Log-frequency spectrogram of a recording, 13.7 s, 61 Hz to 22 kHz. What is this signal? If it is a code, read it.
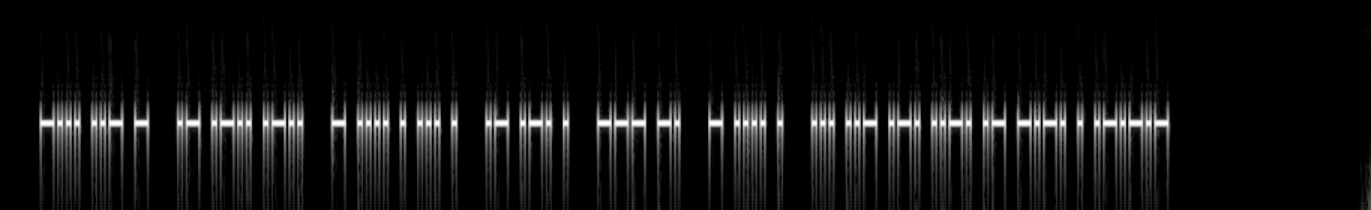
Morse code, heard as a keyed tone, about 28 wpm, 700 Hz. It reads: BUT ALL THESE ARE ON THE SURFACE.
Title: Sentences from Top 1000 Words - Review Part 3 - 28wpm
